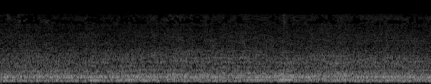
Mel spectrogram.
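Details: Steady hum of bees among flowers in a sunny meadow, a low layered drone that swells slightly near the end, with a soft airy hiss over it.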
